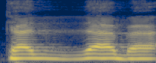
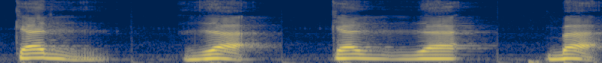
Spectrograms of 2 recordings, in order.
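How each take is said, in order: First: Said in the usual way. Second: ক্যাযযাবা drawn out syllable by syllable; slow spelled-out reading. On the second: Shown as a demonstration. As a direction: stretch ক্যাযযাবা slowly, each sound held. (ধীরে টেনে ক্যাযযাবা উচ্চারণ) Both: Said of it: "আমার সাথে বলুন".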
